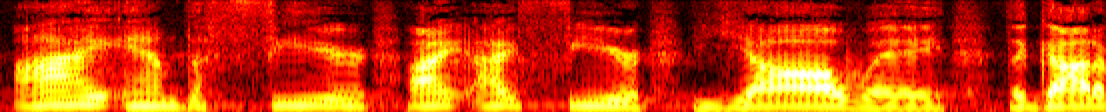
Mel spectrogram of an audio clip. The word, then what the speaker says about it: Yahweh: It's Yahweh, right? Sometimes pronounced Jehovah. It's four Hebrew letters, and so we have to fill in our own vowels, and so you pronounce it different ways.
